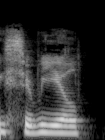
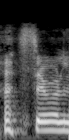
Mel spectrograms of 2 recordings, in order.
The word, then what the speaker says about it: Cyril: And I will soon be announcing how to market a book in French, thanks to Cyril Godefroy, and it's probably surreal Sorry, Cyril. Cyril is very English way to pronounce that name.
